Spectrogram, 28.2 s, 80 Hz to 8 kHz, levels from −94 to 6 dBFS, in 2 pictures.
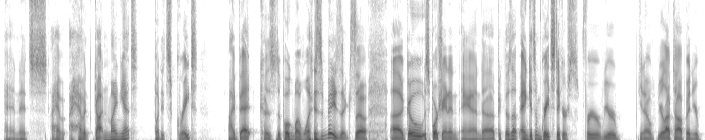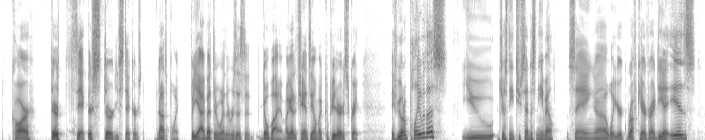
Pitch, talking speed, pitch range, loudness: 115 Hz, 200 wpm, 100-140 Hz, -35 LUFS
